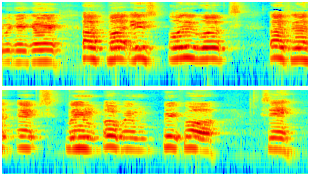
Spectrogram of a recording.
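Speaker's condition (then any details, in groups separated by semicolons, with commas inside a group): Cerebral palsy; speech disability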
